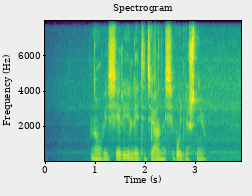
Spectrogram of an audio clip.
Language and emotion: Russian, neutral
